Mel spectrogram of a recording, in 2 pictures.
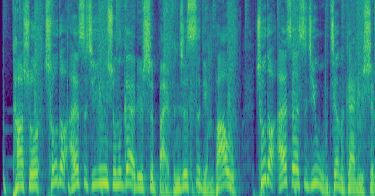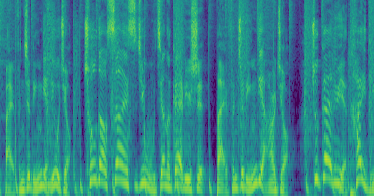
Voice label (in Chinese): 信息流普通话; 自选箱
